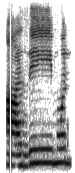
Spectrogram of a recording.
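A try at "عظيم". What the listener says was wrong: Kalau yang zi pakai dot, pangkal lidahnya, dinaikin sedikit Bu, biar tebal.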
